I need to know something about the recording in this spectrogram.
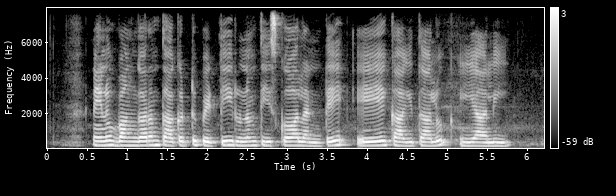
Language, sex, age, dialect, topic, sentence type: Telugu, male, 18-24, Telangana, banking, question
